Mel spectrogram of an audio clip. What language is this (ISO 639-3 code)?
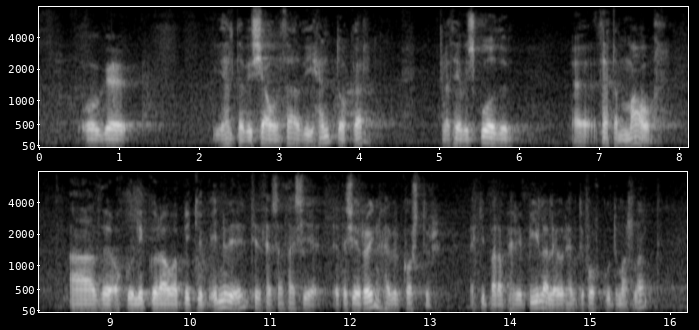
isl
